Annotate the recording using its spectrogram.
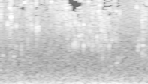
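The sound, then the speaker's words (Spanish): Water runs steadily from a tap, a continuous splashing pour with a low rumbling undertone, fairly loud, with no voices present. “Va, cierra el grifo.”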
